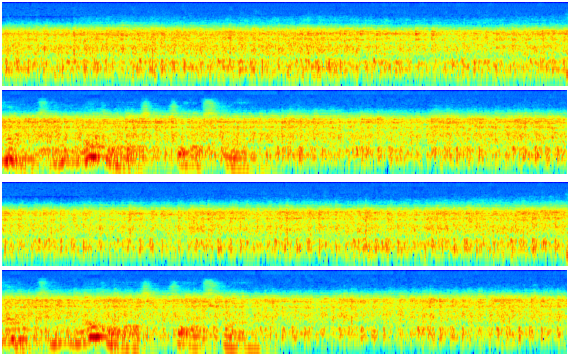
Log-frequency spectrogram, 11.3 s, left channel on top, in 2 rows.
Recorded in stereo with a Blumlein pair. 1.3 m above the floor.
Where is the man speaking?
5° right, 6 m; by 8.3 s straight ahead, 8 m.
